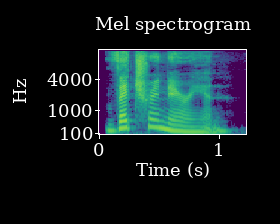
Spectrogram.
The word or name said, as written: veterinarian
